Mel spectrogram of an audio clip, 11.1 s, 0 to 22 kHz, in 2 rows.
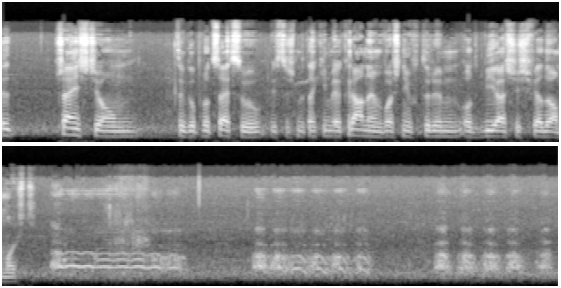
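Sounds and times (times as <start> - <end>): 
speech: 0.0 - 6.3
outdoor noise on a beach: 0.0 - 11.1
dog barking on a beach: 8.0 - 11.1.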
